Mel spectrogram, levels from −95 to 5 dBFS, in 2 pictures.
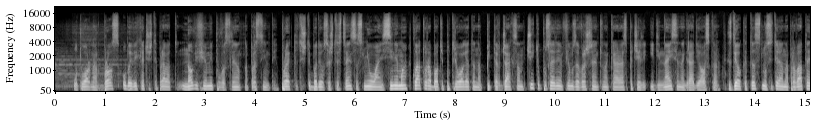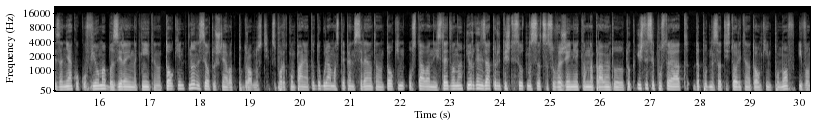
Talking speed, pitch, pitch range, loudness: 185 wpm, 120 Hz, 110-130 Hz, -22 LUFS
